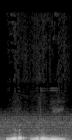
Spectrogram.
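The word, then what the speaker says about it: Méranie: esposa legítima, Ingeburga, e Mirania, a mulher tomada pelo rei a mulher ilegitimamente tomada pelo rei da França, se chamava Miranie, que se escreve Meranie.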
